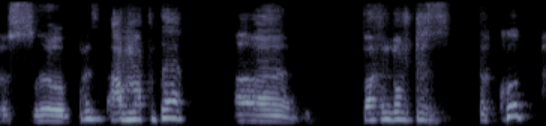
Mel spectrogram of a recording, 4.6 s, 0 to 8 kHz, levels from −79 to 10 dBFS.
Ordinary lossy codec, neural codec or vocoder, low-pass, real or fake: none; codec, 16 kHz, 1.1 kbps, Voila-Tokenizer; none; fake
